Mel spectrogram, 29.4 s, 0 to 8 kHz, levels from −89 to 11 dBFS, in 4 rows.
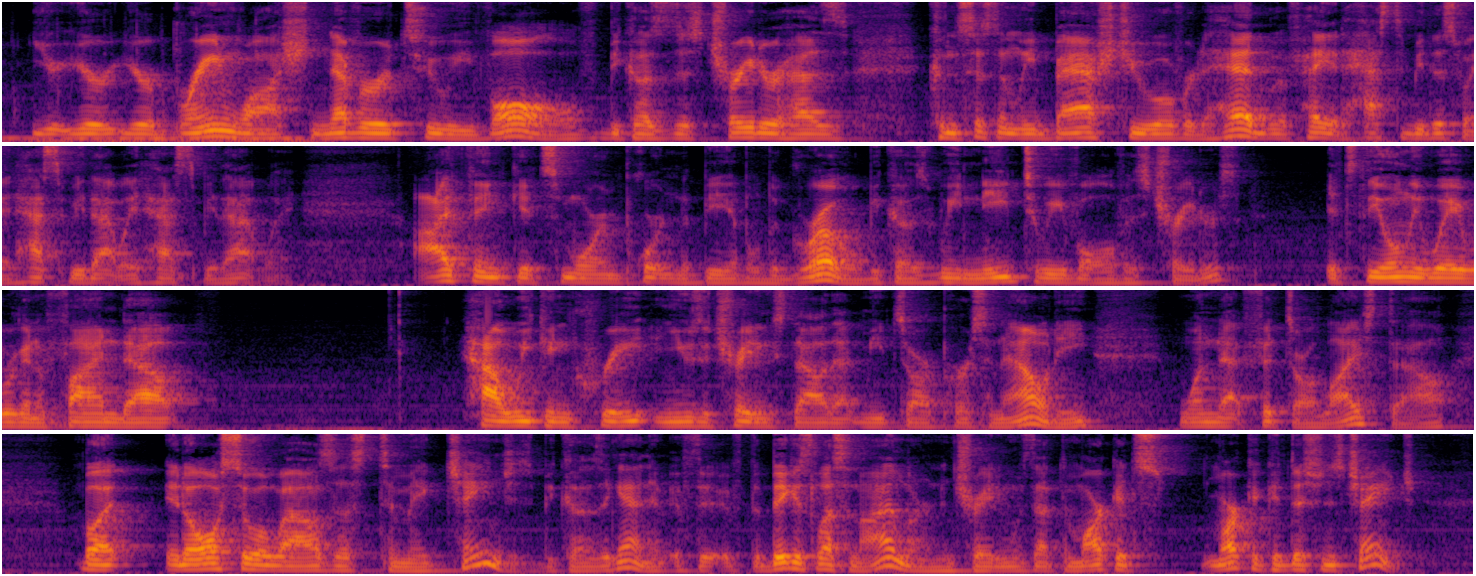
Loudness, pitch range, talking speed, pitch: -23 LUFS, 85-95 Hz, 220 wpm, 90 Hz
